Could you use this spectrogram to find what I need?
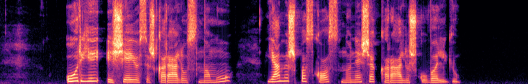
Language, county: Lithuanian, Vilnius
